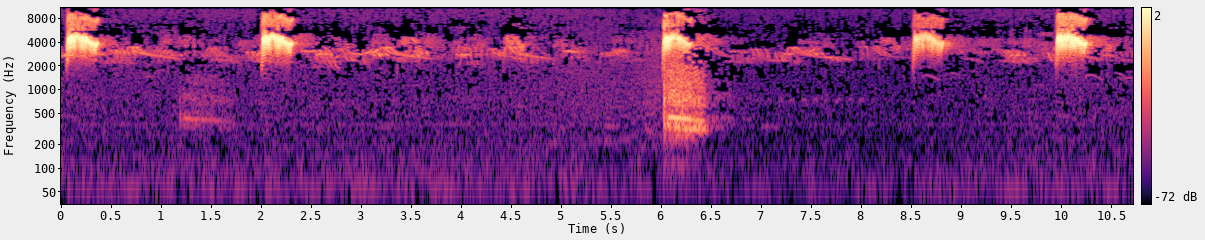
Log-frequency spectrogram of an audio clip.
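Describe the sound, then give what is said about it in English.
Common nighthawk calls, given in flight by several displaying males over sagebrush habitat on a ridge south of Malheur National Wildlife Refuge in eastern Oregon, about half an hour after sunrise: five short, loud, nasal buzzy notes at a high pitch, spaced a couple of seconds apart over a faint, quiet background with no talking. “The sun hadn't been up very long, maybe a half an hour, and there were nighthawks up in the air, several males displaying.”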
